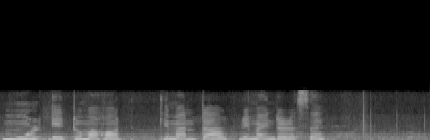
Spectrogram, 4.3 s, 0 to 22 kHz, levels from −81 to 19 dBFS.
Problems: constant background noise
